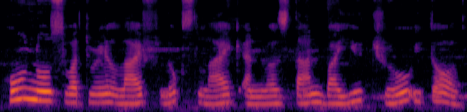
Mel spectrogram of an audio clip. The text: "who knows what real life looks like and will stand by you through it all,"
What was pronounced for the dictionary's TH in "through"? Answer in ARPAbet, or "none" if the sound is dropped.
T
